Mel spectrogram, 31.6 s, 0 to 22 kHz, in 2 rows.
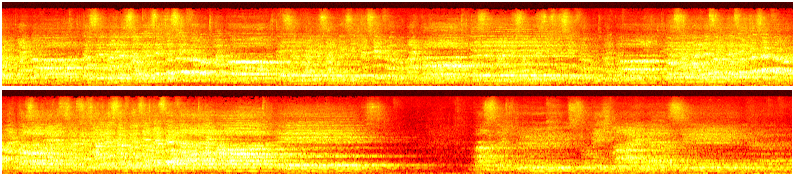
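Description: Mixed choir singing sacred a cappella music, a psalm setting or similar, in a reverberant church. About 23 seconds in, a phrase ends and the sound dies away in the church's echo. The voices come back in after about two seconds.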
